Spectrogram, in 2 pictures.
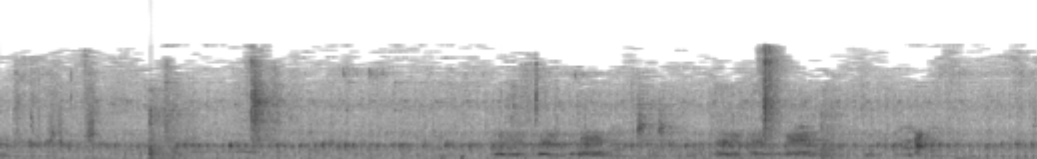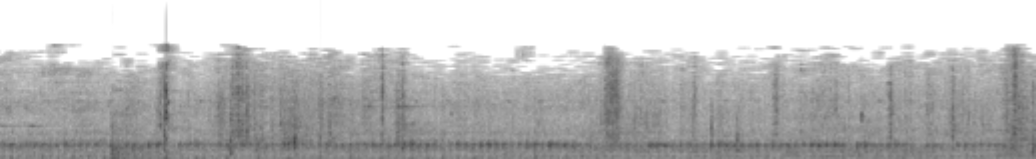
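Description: An engine idling steadily throughout, with brief muffled voices a few seconds in and scattered sharp clicks.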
